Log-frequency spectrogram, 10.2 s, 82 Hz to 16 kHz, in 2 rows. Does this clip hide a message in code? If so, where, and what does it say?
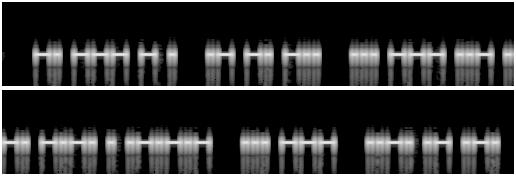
Yes: Morse code from 0.3 to 10.1 s, heard as a keyed tone, about 25 wpm, 600 Hz. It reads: NOTE AND SOURCE. SO FAR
